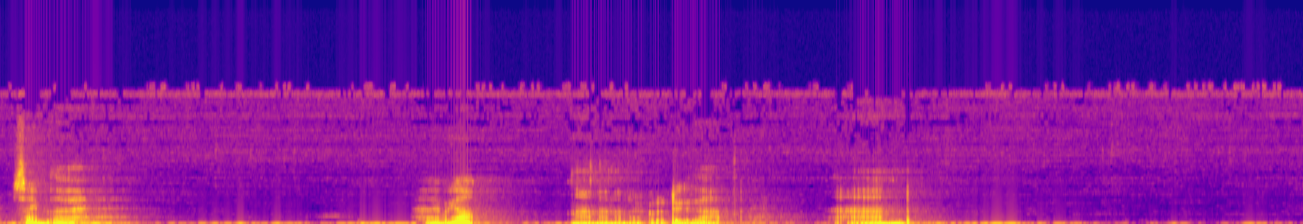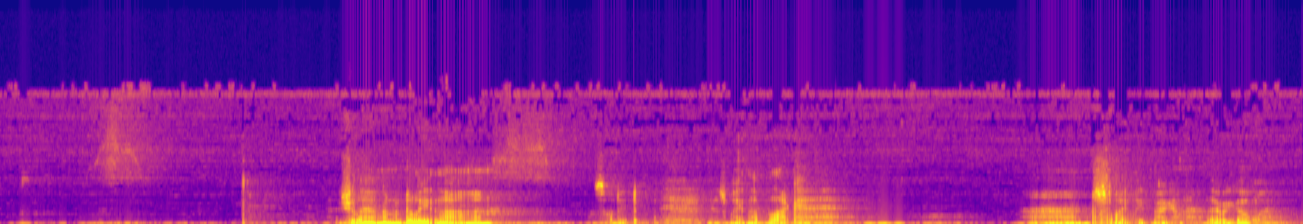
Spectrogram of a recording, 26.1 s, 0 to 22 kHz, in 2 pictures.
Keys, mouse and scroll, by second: 1.0 click, 2.2 click, 4.6-6.2 scroll up 5, 6.4-9.4 drag, 11.1-16.8 drag, 17.0-19.8 drag, 22.6-23.9 scroll down 3, 23.9-25.6 drag, 25.6-26.0 scroll down 5.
